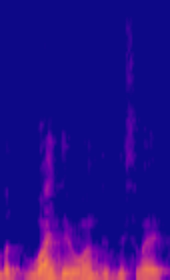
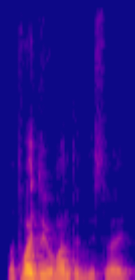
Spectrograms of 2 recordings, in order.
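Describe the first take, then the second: First: The question sounds curious and open. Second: The question sounds judgmental and accusing. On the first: The asker genuinely wants to understand. The speaker calls it right. "This is curiosity" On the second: The asker disapproves of the choice. The speaker calls it wrong. "this is not a curiosity, this is judgment"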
